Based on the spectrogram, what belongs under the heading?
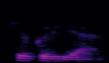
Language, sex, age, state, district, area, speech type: Urdu, male, 30-45, Uttar Pradesh, Azamgarh, rural, conversation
